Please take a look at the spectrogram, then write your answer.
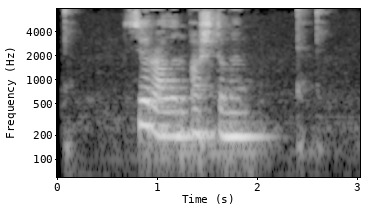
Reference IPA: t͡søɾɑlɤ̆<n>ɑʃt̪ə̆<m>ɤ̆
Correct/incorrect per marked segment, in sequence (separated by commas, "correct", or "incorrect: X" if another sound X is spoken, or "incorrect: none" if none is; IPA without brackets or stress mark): correct, correct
